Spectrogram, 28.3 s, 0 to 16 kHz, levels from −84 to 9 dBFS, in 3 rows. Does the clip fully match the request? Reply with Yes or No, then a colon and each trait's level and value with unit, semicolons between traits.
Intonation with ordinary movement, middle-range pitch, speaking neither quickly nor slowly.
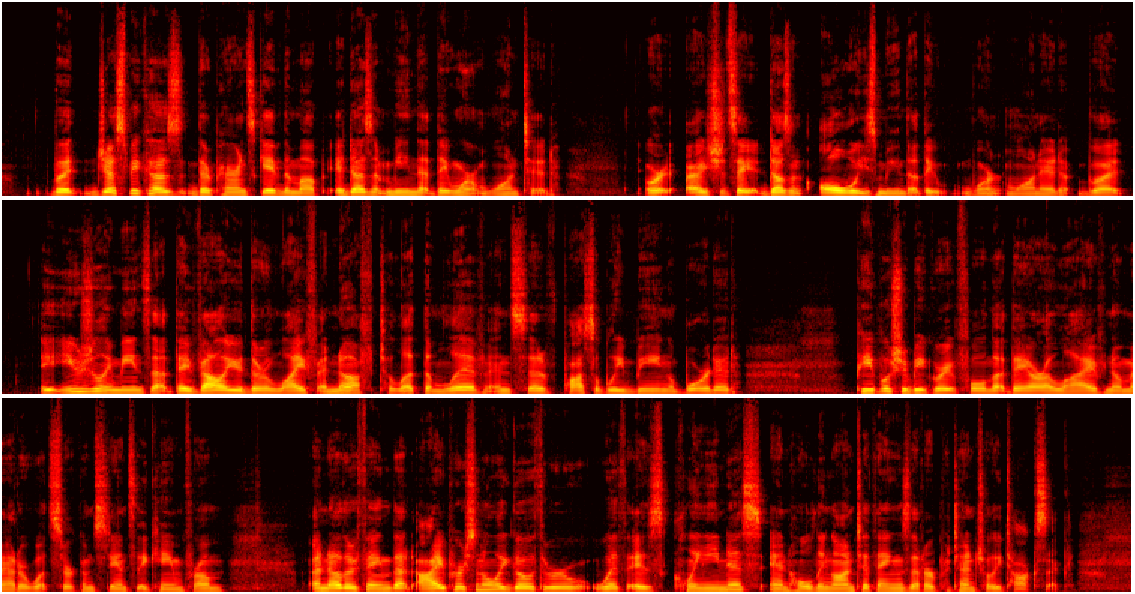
Yes: average, 3.5 semitones; medium, 170 Hz; average, 170 wpm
